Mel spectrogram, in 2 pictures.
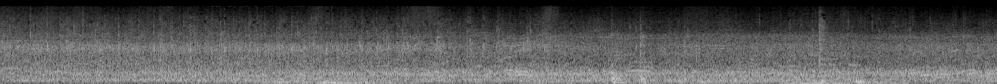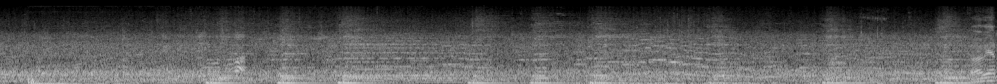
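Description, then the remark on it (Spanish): A big bullring crowd gives matador Morante de la Puebla a strong, sustained ovation after the bull goes down, a dense roar of applause and cheering that fills the whole stretch, with brass band music playing a paso doble joining in partway through. “Morante de la Puebla va a recibir una fuerte ovación.”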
